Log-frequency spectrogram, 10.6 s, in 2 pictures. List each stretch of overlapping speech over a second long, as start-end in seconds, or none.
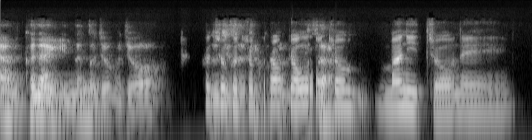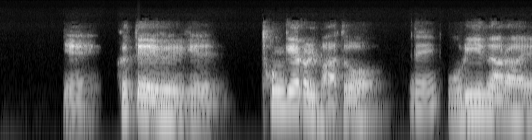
2.1-3.4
